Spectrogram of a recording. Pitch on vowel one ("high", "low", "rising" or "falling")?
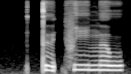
low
